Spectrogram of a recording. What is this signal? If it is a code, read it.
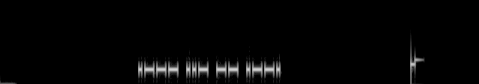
Morse code, heard as a keyed tone, about 40 wpm, 700 Hz. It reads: JUMP
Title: Four Letter Words - 40wpm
